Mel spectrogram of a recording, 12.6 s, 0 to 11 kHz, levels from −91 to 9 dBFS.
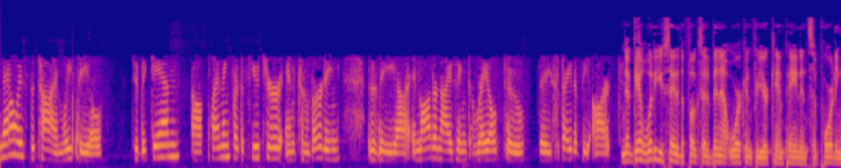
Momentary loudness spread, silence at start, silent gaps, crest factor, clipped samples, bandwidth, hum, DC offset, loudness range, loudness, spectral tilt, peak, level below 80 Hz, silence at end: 5 LU; 0 s; none; 14 dB; under 0.1%; 8 kHz; none; under 0.1%; 1 LU; -21 LUFS; -5.5 dB/octave; -6 dBFS; -50 dBFS; 0 s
